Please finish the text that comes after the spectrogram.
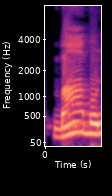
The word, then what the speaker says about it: بَابٌ: যেহেতু নুন সাকিন কে তানউইনুন বলা হয় সেহেতু বাবুন শব্দটির মূল রূপ হল বাবুন বা যোগ ফাতহাতুন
